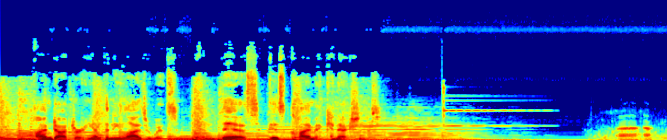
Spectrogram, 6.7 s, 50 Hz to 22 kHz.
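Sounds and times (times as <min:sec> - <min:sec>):
speech: 0:00.4 - 0:03.9
frog croaking: 0:05.9 - 0:06.6.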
